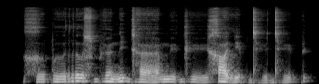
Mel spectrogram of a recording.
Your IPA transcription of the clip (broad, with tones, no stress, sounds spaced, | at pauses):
x ɯː˩˧ p ɯː˩˧ r ɯː˥˩ ɬ bʱ ø˥˩ n i˥˩ ɡʱ æː˧˩˧ m y˧˩˧ ɡʱ yː˧˩˧ x a˥˩ lʲ ø˥˩ p dʱ y˩˧ dʱ y˨˥ p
